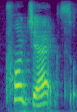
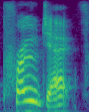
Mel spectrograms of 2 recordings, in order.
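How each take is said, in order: First: The stress is on the second syllable. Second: The stress is on the first syllable. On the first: It is used as a verb. "because it's a verb, we have to emphasize the second syllable" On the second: It is used as a noun. "with the emphasis on the first syllable if it's a noun"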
